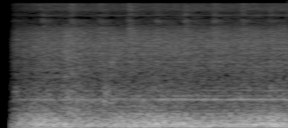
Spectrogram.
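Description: Soap extrusion line with its conveyor belt running: a steady low machine hum with a thin, steady whine above it.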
